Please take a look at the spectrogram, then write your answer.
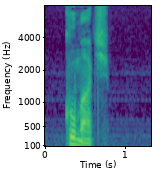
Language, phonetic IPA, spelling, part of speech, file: Polish, [ˈkũmat͡ɕ], kumać, verb, Pl-kumać.ogg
